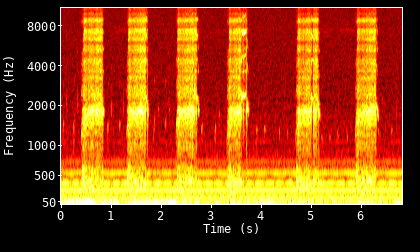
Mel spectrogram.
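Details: Female barn owl, wild, at a nest box as the male brings her a rat: a run of six rasping, noisy hiss-screeches spaced about a second apart, with constant low electrical hum underneath.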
